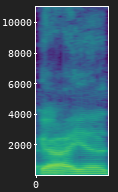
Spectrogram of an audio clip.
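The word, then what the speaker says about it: G'iah: and then the henchman goes out and tells Gaia is that how you say her name yeah Gaia to go on this mission to go get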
